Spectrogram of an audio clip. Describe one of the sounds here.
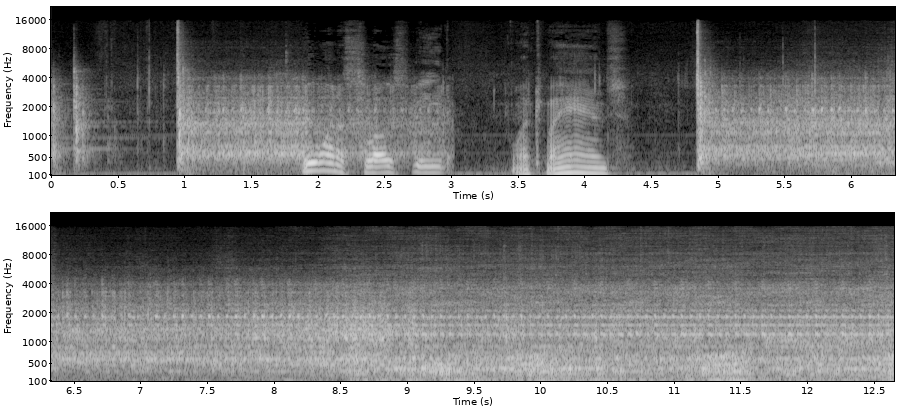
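A cutting tool grinds steadily against metal.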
